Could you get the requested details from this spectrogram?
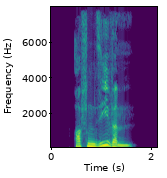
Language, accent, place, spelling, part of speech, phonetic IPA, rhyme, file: German, Germany, Berlin, offensivem, adjective, [ɔfɛnˈziːvm̩], -iːvm̩, De-offensivem.ogg
- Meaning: strong dative masculine/neuter singular of offensiv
